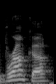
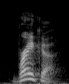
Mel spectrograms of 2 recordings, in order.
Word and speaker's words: Branca: Andrew Branca. Branca, is it? Which one is it? Branca. Branca.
